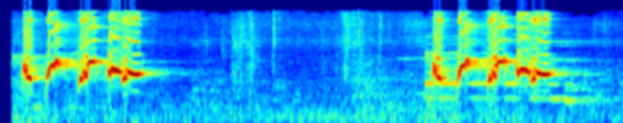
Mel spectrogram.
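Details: Red-whiskered bulbul competition song, a morning decoy recording for training other bulbuls: a quick phrase of four or five loud, clear whistled notes that rise and fall, then a pause and the same phrase again. A faint steady tone sits under the second phrase.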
